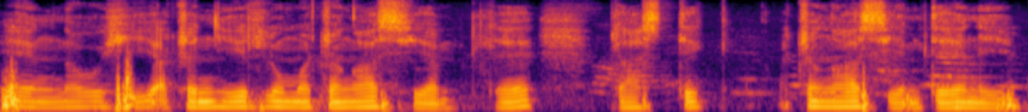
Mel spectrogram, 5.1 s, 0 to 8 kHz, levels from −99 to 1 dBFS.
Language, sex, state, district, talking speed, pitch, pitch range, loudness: Mizo, male, Mizoram, Aizawl, 185 wpm, 100 Hz, 90-105 Hz, -18 LUFS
